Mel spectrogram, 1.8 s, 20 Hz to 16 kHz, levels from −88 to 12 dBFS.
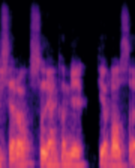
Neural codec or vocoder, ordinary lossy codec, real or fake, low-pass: codec, 44.1 kHz, 3.4 kbps, Pupu-Codec; Opus, 64 kbps; fake; 14.4 kHz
